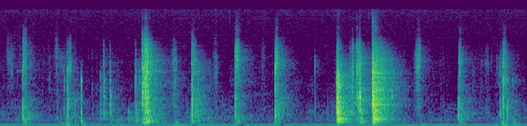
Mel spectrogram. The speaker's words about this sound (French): Une demi-heure plus tard, sa mère frappe à sa chambre.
